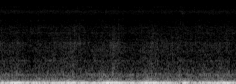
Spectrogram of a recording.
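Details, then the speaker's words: 1987 Toyota Corolla Levin AE86, 16v 4AG, Megasquirt sequential fuel and ignition, coil-on-plug, HKS 272 cams, stock bottom end: deep choppy loping idle around 1100 rpm, normal for the hot cam. "I think 1100 rpm is a really good rpm range for this car it has a a chance 272 cam"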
